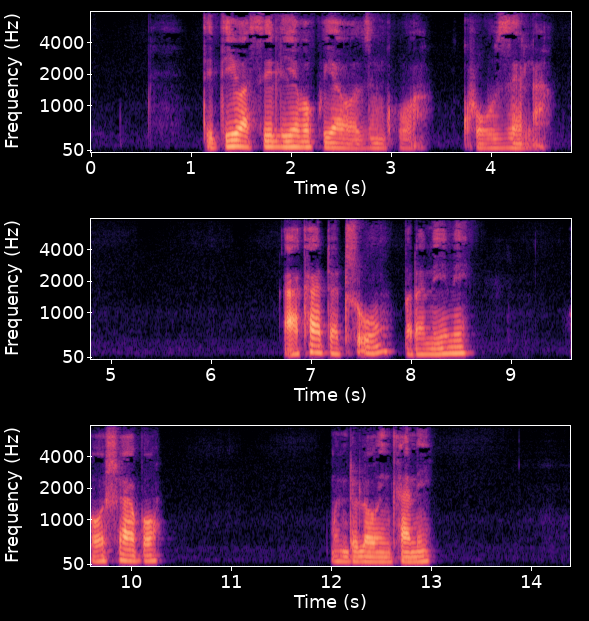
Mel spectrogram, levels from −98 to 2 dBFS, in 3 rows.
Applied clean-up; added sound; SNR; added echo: none; none; none; none.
